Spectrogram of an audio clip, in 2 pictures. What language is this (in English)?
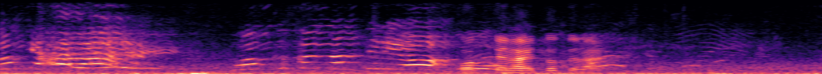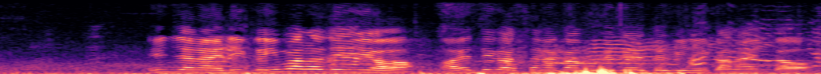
Japanese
